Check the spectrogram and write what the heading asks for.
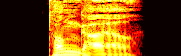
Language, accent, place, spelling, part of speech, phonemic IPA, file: German, Germany, Berlin, Tongaer, noun, /ˈtɔŋɡaːɐ/, De-Tongaer.ogg
- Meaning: Tongan (person)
